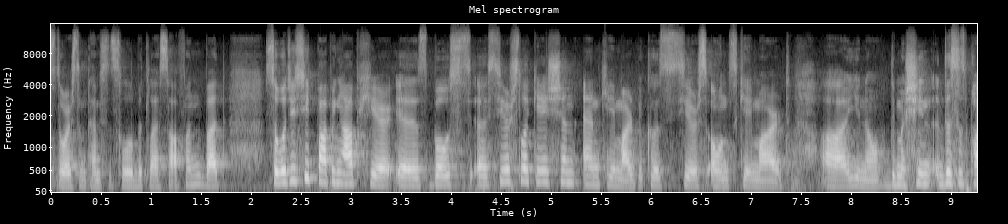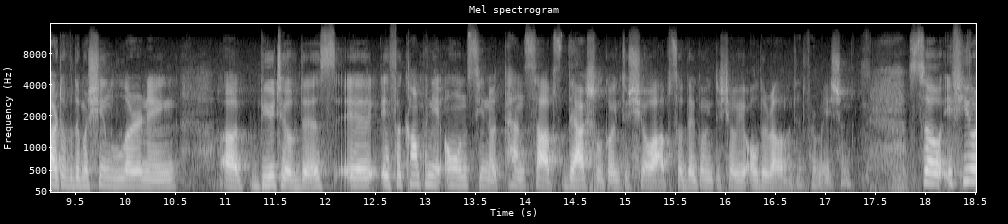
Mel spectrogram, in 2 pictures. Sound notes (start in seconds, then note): none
